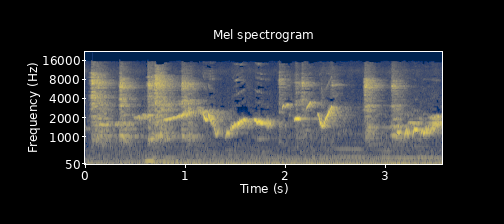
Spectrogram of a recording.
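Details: Male white-rumped shama wooing a female, pouring out mellow gliding whistles that dip and rise, broken by short scratchy bursts of harsh noise.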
